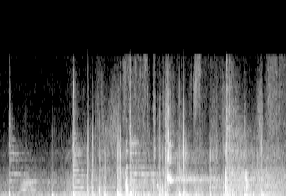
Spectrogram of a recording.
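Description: Badminton doubles rally: a rapid series of sharp racket strikes on the shuttlecock and footfalls, with short squeaks of court shoes on the floor, starting about half a second in.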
